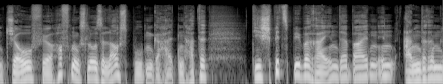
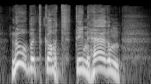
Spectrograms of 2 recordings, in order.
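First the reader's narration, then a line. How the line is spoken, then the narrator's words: Sudden shout. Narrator (German): schrie plötzlich Mr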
